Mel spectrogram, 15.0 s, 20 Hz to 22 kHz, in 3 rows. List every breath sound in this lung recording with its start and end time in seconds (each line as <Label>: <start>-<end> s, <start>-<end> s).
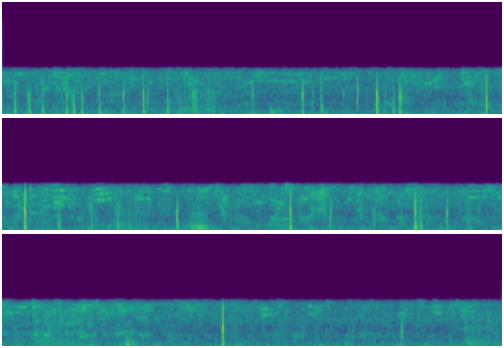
Inhalation: 1.57-2.33 s, 6.03-6.78 s, 10.28-11.09 s
Exhalation: 6.79-7.60 s
Crackles: 1.57-2.33 s, 6.03-6.78 s, 6.79-7.60 s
